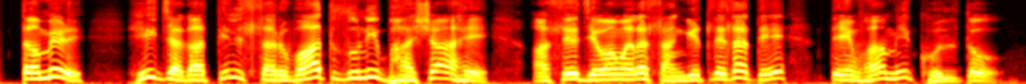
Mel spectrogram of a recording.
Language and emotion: Marathi, happy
